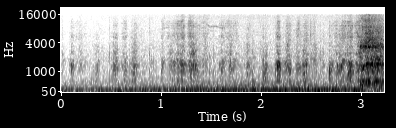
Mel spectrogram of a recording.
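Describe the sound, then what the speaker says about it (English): A Sailor 1911 Standard fountain pen with a 14K hard broad nib writes close up, making a steady soft scratching with short rhythmic strokes across the paper, alone without talk. "So here we go with the writing sample for the Sailor 1911"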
